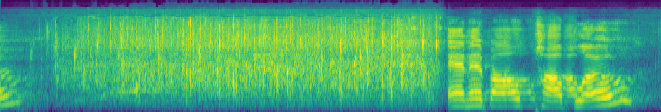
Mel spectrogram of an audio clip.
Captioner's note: applause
